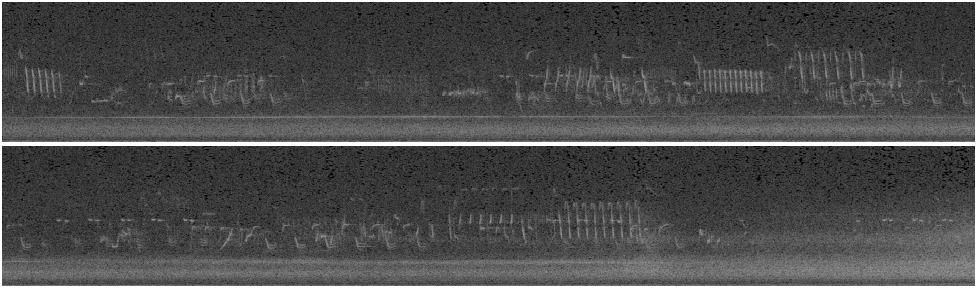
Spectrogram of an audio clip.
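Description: Outdoor ambience: birds chirping and trilling over a steady low rumble, the rumble growing louder near the end.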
